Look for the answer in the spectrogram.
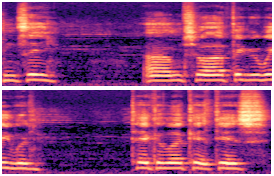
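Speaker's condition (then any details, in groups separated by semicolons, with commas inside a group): Cerebral palsy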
